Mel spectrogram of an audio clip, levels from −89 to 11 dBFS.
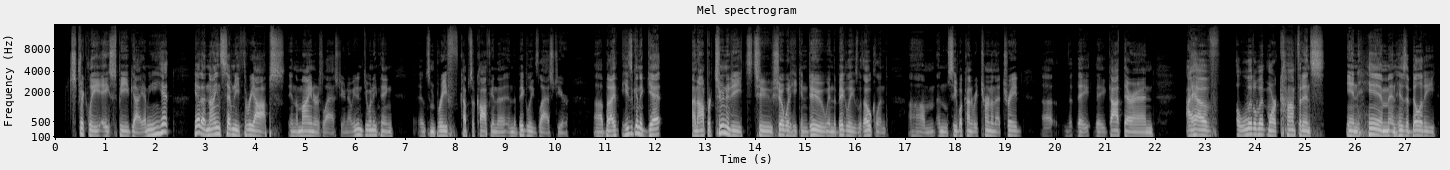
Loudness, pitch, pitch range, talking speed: -24 LUFS, 115 Hz, 105-130 Hz, 190 wpm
